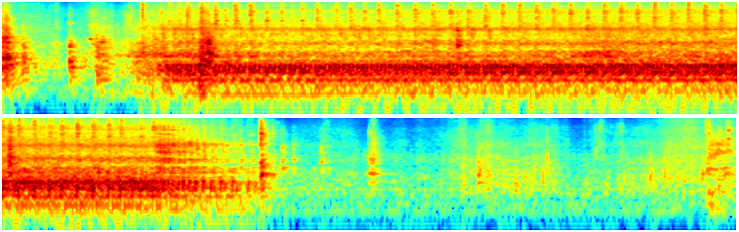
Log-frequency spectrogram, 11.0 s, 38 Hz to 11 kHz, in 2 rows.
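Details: AV 89 two-stroke with an Ersal 70cc kit, after ignition repair and a correct-thickness head gasket, warming up before hot retorque. Crisp, even buzz at steady revs with no knocks or misfires before cutting off; runs cleanly.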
